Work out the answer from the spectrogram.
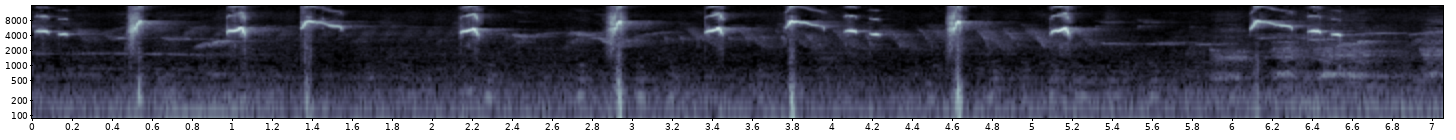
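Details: Common iora in full song, delivering long rolls of sharp shots with steep peaks: bright, high, clipped whistled notes with quick downward flicks, fired in short bursts about every half second, with sharper clicks between them.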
